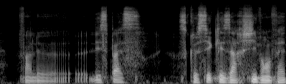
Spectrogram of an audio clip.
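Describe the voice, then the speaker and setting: A man talks in a plain, everyday voice on a very clean recording with a silent background. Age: 20s. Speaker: archive association volunteer. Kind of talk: panel discussion.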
